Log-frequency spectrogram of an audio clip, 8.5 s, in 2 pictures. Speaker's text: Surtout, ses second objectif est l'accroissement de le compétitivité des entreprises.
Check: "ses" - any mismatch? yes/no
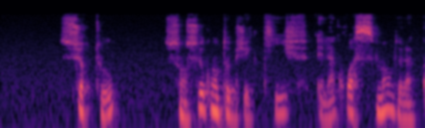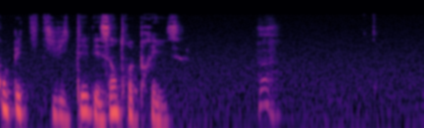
yes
